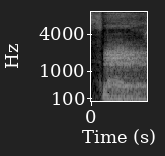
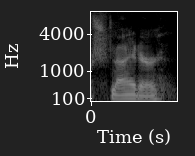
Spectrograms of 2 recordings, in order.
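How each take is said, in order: First: The name starts with an 'sn' sound. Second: The name starts with an 'shn' sound. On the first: The speaker calls it right. "It's Snyder" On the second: The speaker calls it wrong. "not Schneider"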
